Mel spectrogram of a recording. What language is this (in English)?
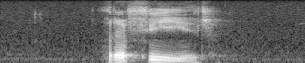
Afrikaans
